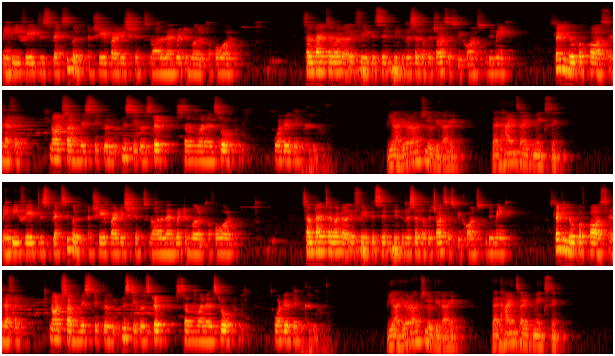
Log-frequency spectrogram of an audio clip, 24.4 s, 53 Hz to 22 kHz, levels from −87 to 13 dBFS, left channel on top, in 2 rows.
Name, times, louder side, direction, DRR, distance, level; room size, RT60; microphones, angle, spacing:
voice 1, 0.0-4.6 6.0-10.1 11.0-12.6 13.2-15.5 15.7-17.0 17.7-18.5, right 2 dB, 85° right, 1 dB, 1.0 m, -30 dB
voice 2, 19.9-21.3 22.0-23.3, right 2 dB, 25° right, 1 dB, 0.5 m, -35 dB
7.3 x 7.0 x 2.6 m, 0.74 s
head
